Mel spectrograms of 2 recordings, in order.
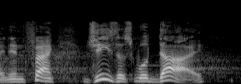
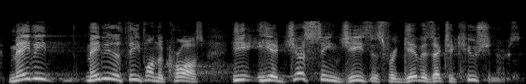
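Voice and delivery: ordinary delivery

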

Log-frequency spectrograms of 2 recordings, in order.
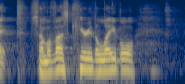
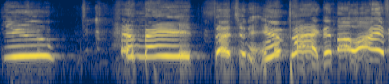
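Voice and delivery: put-on high, slow, crying drunk confession; drunk sob; 4 dB louder, much slower than usual. Drunk man tearfully tells the pastor of his impact, high and slow. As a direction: blubber it out with a laugh and a sob. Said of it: "he went".

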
